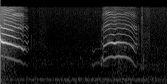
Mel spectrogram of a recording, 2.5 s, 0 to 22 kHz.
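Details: Two high, thin mews from a Munchkin kitten born 19 November 2017, the first falling and the second arching up then down.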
